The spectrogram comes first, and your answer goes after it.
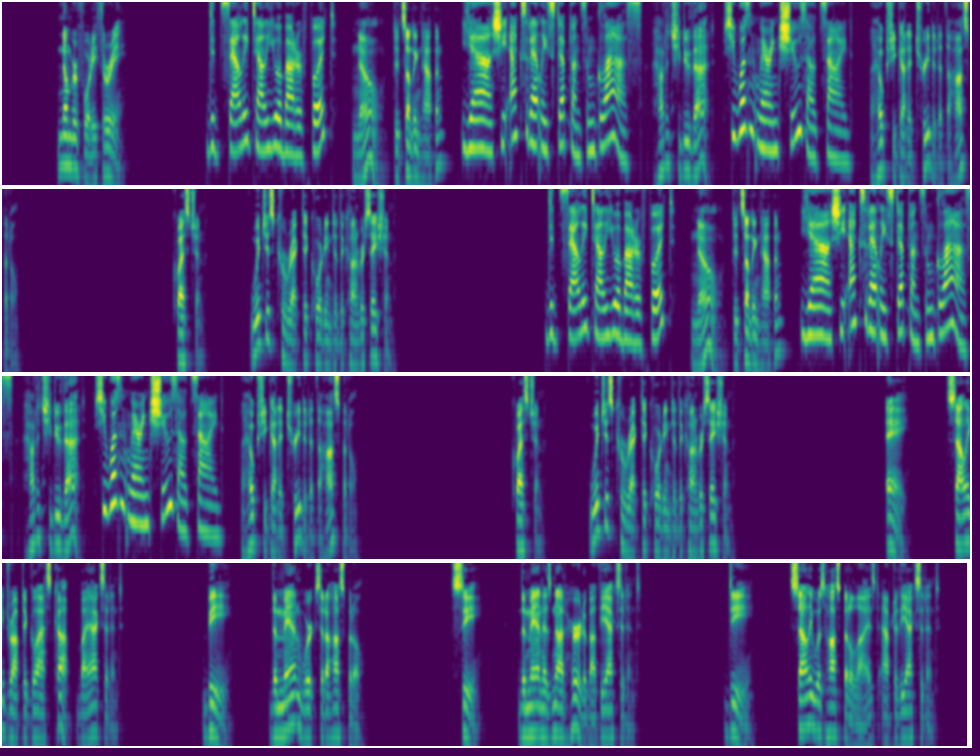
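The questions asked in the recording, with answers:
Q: Which is correct according to the conversation?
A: C: The man has not heard about the accident.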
